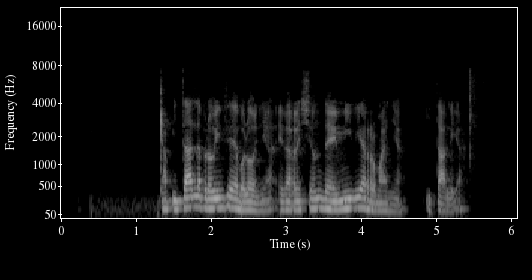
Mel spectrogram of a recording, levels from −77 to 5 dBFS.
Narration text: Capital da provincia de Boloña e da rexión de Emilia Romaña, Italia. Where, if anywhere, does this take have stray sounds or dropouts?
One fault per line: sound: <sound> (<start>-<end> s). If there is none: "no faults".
no faults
